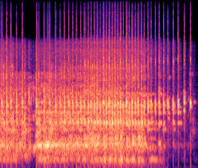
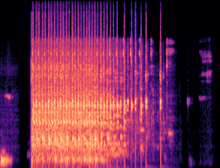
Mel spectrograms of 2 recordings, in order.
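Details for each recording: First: Single-needle sewing machine after pressing the raised face plate down and tightening its screw: fast even needle-mechanism clatter at steady speed, then slows and stops; the knocking sound is reduced, smooth with no hard knock. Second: Single-needle sewing machine: fast regular ticking about three to four per second while running, slowing as it stops; the thread-carrying part moving down touches the face plate.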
